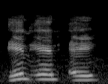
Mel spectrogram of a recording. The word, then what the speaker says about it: Nnamdi: Spell it for me. Oh, Nnamdi.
